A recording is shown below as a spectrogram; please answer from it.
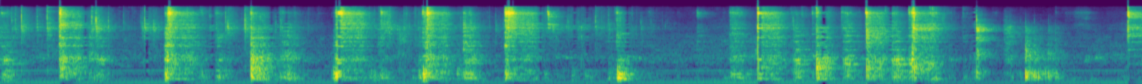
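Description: Plastic egg-crate light diffuser grid being snapped apart by hand: a rapid, irregular series of sharp cracks and clicks as the grid is broken to size, over background music.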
